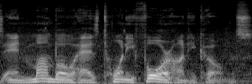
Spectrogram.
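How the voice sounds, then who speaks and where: Against noticeable background noise, a man with a fairly low voice speaks at a moderate pace with ordinary pitch variation. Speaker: gaming video creator. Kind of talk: scripted commentary. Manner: soft-spoken, talking quietly.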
